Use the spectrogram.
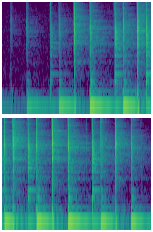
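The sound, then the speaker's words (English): A dohola, the bass tabla, is played alone: many booming low strokes with deep ringing resonance, mixed with sharp, crisp slaps in a steady, lively rhythmic pattern. “Then I use the dohola, which is the bass tabla. This is what it sounds like.”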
